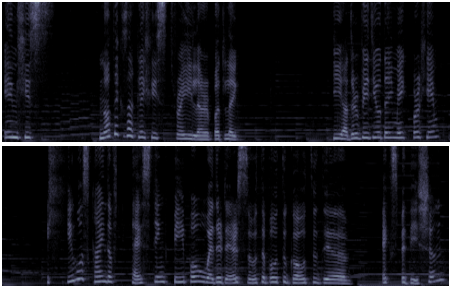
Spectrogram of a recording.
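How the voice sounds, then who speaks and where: A woman's voice: high voice, measured pace, a little mellow. A woman giving casual commentary as she plays through a game, chatty and musing aloud, with game music behind. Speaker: gaming streamer. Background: faint game music.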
